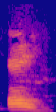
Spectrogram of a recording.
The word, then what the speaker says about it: ওম: যদি আমরা এমনি মুখে বলি সেটা হচ্ছে অম, ঠিক আছে?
